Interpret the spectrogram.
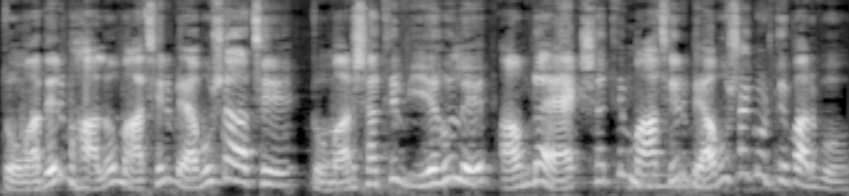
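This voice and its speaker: A man's voice: high voice, big pitch swings, a little fast, pushed and bright, full character voice. A man voicing an obedient young fisherman, an eager and mercenary suitor in a cartoon. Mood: eager, persuasive.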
